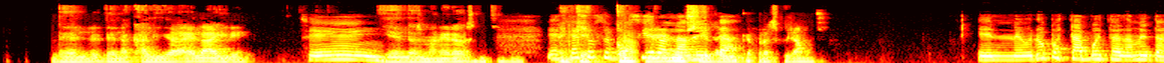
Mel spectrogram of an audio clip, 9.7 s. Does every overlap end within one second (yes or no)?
no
